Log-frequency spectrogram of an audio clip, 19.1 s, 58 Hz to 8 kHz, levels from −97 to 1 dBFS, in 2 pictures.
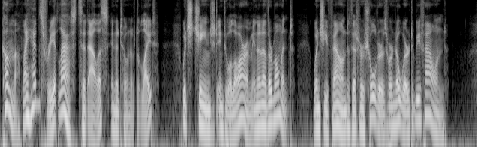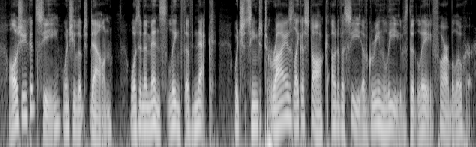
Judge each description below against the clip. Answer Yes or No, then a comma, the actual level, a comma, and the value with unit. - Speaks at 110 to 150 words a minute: No, average, 200 wpm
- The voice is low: Yes, low, 115 Hz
